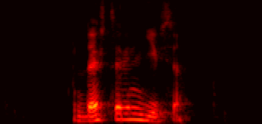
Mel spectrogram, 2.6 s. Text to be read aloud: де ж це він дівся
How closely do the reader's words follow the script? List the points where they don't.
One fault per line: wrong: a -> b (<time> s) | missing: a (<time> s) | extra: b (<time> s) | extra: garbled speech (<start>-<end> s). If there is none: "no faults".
no faults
